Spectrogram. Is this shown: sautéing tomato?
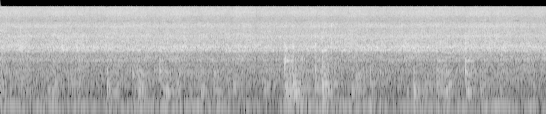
yes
